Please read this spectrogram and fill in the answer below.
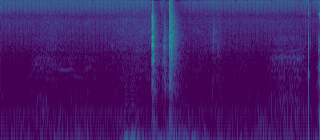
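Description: A quiet room with two faint, sharp clicks about two seconds in and a smaller one near the end: hard plastic graded-card slabs being handled and shifted in the hands.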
